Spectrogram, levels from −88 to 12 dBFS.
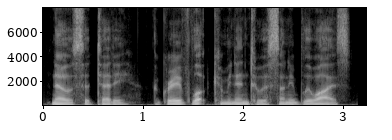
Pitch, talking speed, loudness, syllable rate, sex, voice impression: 90 Hz, 225 wpm, -19 LUFS, 6.2 syllables/s, male, masculine, adult-like, thick, tensed, hard, fluent, cool, sincere, calm, reassuring, slightly wild, kind, modest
